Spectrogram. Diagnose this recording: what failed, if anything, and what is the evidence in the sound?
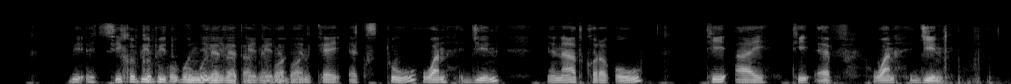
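Codec stage: the whole speech clip sounds dull and smeared, with nothing above 7 kHz. That's heavy AAC compression, likely AAC-LC at a low bitrate around 24 kbps.

Doubled audio track from 1.43 to 3.03 s: a full-band copy trails at equal level, roughly 150 ms behind, dry and cutting in and out abruptly. Likely a second, slower capture path.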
